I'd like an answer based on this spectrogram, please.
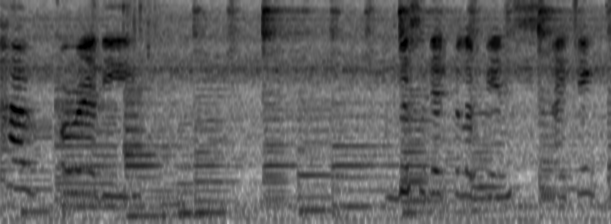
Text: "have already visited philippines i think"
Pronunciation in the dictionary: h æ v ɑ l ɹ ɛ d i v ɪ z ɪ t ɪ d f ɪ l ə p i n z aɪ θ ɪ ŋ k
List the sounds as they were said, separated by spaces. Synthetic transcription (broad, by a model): h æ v ɑ l ɹ ɛ d i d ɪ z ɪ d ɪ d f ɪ l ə p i n s aɪ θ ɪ ŋ k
